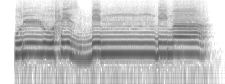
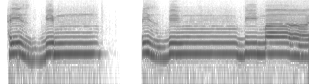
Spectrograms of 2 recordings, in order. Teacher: Bacaan iqlab, bacaan dia bibir kita bersentuhan dengan kadar 2 harakat.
